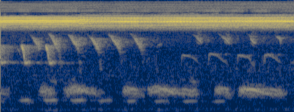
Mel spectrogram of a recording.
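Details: A deep-voiced wild spotted dove calls in khu-ang style to a decoy. Rounded mid-low coos come in quick succession, some paired with softer lower notes, over constant high insect buzzing and descending chirp runs from other birds.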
